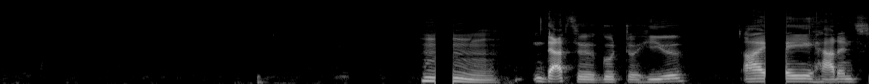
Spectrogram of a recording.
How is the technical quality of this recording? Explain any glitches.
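The speech is interrupted twice by short dropouts, each most likely a Bluetooth stall. The first runs from 4.35 to 4.53 s, a silence of about 0.18 s, and the second from 7.65 to 7.86 s, about 0.21 s. Radio interference probably delayed packets until the headphones' buffer emptied, so playback halted and then resumed. Each gap sounds like an abrupt cut to dead silence. On a waveform it appears as a flat line, and on a spectrogram as a clean vertical blank band.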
